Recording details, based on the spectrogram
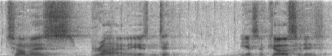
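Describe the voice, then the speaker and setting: An actor playing a smooth, menacing interrogator in an audio drama. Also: male voice, low voice, big pitch swings, a little slow. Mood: quietly menacing. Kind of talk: audio drama acting in a trailer. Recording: echoey room, faint music behind.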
